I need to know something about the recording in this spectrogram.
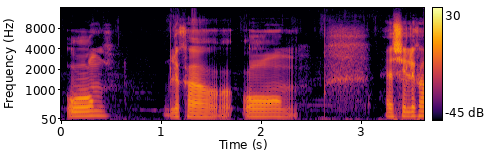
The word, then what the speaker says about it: ओम: ऐसे जैसे अपन ने ओम लिखा होगा, ओम ऐसे लिखा होता है, तो ये तीन का मतलब है कि इसका उच्चारण, ओ का उच्चारण है ये लंबा खिंचने वाला है।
